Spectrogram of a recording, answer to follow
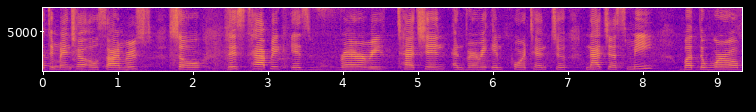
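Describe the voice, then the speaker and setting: A woman's voice: high voice, bright, forceful tone. A woman hosting a live community radio talk show, thanking sponsors and welcoming guests to an audience.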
